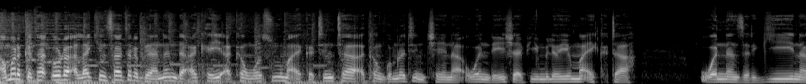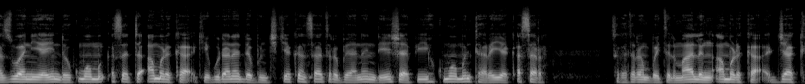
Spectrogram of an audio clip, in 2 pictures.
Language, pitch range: English, 110-130 Hz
